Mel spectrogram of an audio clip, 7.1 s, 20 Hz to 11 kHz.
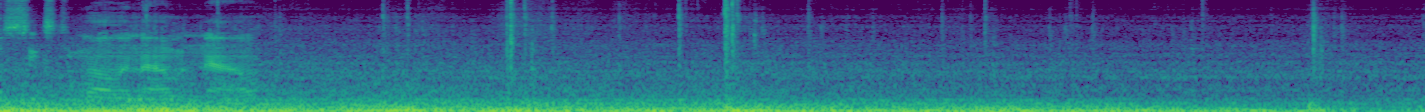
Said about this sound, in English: what we can do is we can give them a little try, because we're at 60 miles an hour now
